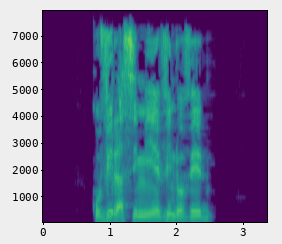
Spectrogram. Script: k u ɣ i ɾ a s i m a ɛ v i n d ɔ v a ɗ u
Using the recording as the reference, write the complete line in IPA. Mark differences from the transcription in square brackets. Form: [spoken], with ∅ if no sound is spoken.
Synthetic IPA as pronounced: k u [v] i ɾ a s i m [i] ɛ v i n d ɔ v [ɛ] ɗ u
